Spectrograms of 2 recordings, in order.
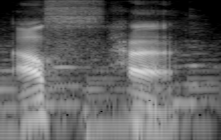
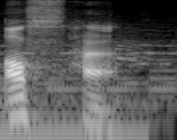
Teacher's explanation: Tipiskan hamzahnya, tebalkan sodnya, ya asha, bukan osha.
